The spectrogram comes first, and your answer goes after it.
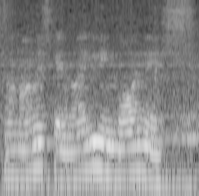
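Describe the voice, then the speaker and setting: A man's voice: medium pitch, fairly even intonation, slow pace, over loud music. A man with a Mexican accent in casual joking banter, teasing his friend with crude slang. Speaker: streamer. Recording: distant mic with clear background noise.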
